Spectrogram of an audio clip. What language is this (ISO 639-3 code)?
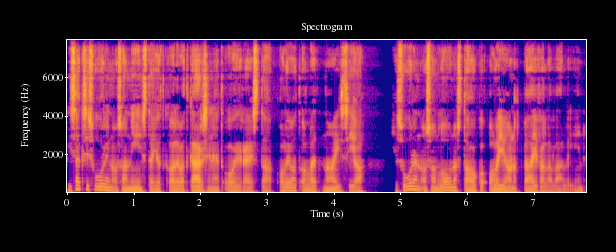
fin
